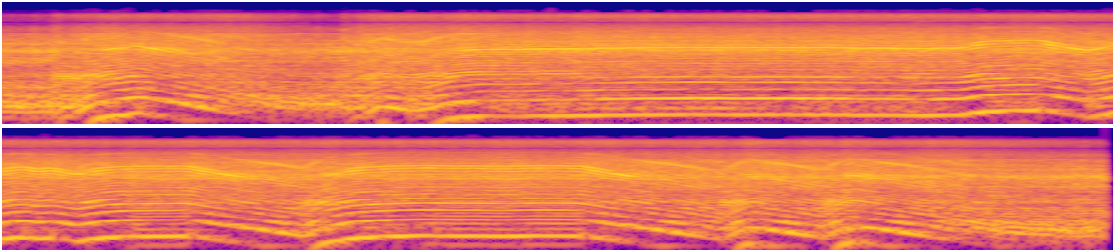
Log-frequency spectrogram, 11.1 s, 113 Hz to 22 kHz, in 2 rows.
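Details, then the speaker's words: Husqvarna 55 Rancher chainsaw after a new carburetor and gasket, air filter and plug, with low and high jets adjusted: fires and revs cleanly, rising and falling with the throttle, then settles to a steady idle; running fine. "okay I've got the saw up and running as you heard but now all the things that went on while the camera was off"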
